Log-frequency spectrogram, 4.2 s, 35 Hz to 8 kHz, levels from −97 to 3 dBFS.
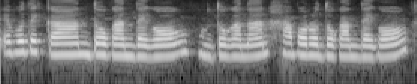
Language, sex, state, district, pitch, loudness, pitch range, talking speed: Chakma, female, Tripura, Dhalai, 230 Hz, -16 LUFS, 215-250 Hz, 115 wpm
